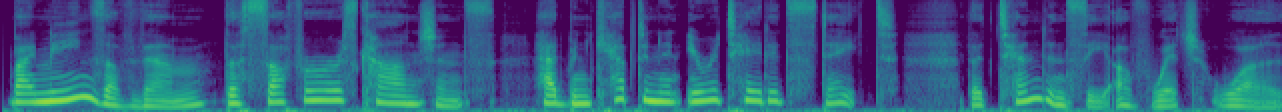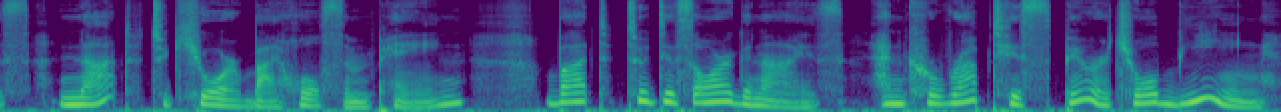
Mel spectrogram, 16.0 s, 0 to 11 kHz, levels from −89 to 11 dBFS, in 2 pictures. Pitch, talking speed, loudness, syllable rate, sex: 180 Hz, 125 wpm, -19 LUFS, 4.0 syllables/s, female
